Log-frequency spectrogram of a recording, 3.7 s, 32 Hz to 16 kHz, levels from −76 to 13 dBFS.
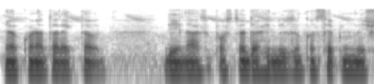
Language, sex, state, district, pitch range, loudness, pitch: Nagamese, male, Nagaland, Dimapur, 80-90 Hz, -19 LUFS, 85 Hz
